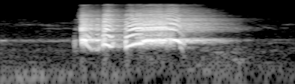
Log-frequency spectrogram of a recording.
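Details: Green junglefowl in breeding condition calling after heavy rain: one short harsh crow, a rasping first note followed by a longer buzzy second note that fades out, against a quiet background.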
